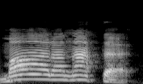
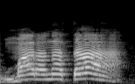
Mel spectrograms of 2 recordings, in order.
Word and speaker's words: Maranatha: por são paulo a maranata assim se pronunciam os protestantes com a tônica na penúltima sílaba ou maranatha com a tônica na última sílaba são os católicos que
